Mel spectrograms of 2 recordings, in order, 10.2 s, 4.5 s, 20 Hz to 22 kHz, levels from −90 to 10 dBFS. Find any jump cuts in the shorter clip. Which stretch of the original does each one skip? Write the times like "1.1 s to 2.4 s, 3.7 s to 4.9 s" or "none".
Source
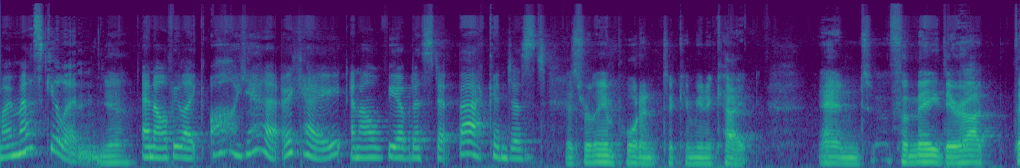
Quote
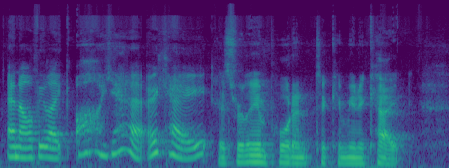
3.5 s to 5.6 s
